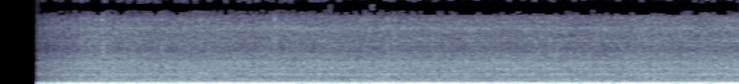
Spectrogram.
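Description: Boat's engine and turning propeller heard from inside the underwater viewing room below the waterline: a steady low drone that starts a moment in.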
